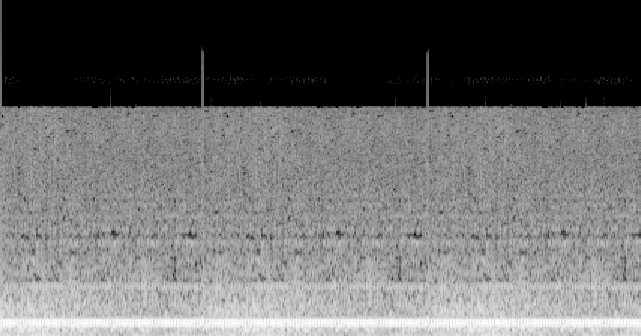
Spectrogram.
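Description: Airwolf helicopter cockpit interior ambience: a steady, unchanging low hum over an even hiss, with a faint tick about every three seconds.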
